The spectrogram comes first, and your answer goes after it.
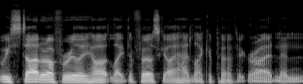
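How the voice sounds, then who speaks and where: In an Australian accent, a man talks at a very fast pace with a fairly low pitch and vocal fry. The recording is very clean, with a silent background. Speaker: college football punter. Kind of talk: casual chat. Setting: studio with live audience.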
